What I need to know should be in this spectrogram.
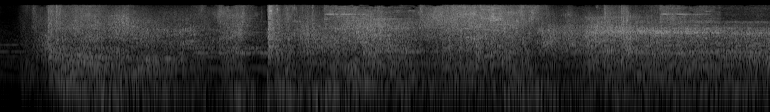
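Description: Video game spell effects whoosh and crackle in quick bursts.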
